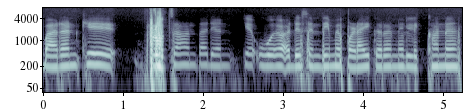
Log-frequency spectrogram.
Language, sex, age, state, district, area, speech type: Sindhi, female, 18-30, Gujarat, Surat, urban, spontaneous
